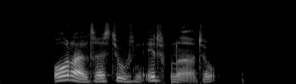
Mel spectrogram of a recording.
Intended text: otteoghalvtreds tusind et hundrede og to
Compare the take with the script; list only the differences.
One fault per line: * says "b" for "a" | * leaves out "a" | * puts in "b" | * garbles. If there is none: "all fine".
all fine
